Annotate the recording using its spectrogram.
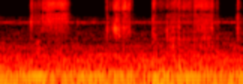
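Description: Faint, brief rustles and scrapes of tarot cards being handled as the next card is drawn, over a steady low hum.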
